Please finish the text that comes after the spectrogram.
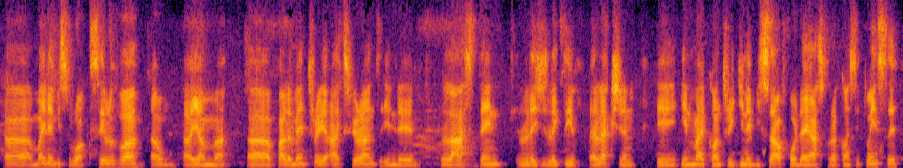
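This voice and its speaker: A man from The Gambia introducing himself on a panel, speaking haltingly with many fillers. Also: mid-range voice, flat delivery, a bit bright, smooth. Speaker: panel guest, youth leader. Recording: slightly dull lo-fi audio.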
